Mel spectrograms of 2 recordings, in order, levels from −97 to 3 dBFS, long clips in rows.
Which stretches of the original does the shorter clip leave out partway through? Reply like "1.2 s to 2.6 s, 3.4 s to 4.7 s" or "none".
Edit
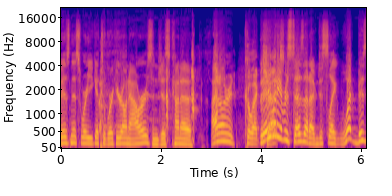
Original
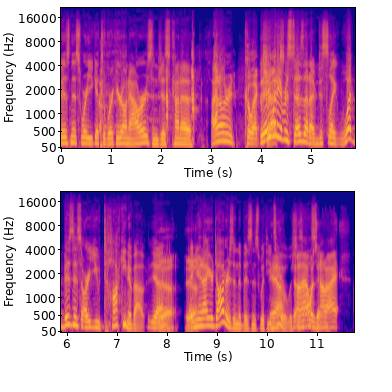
none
